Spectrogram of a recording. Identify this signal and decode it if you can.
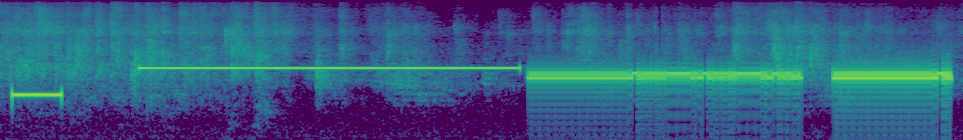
Fax machine handshake, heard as a beep, a long tone and a warble, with the noise of a restroom.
